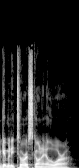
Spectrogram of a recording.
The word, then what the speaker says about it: Illawarra: But, you know, and then this past season, he spent the year with, how do I say it now, Illawarra? – Illawarra Hawks, yeah.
